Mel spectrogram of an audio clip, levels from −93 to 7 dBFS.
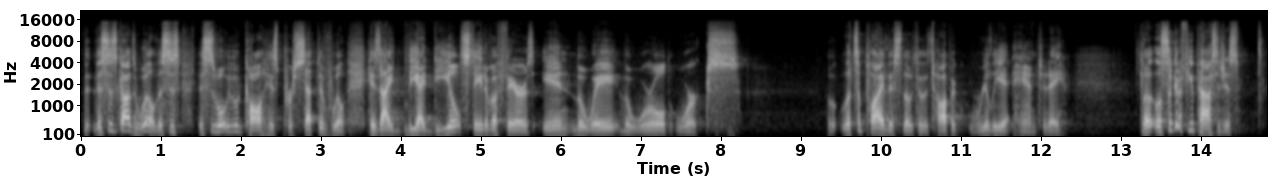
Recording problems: thin; somewhat; fading below 500 Hz

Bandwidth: 15 kHz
